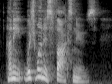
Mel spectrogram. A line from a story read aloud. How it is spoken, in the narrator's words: he yelled from the couch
